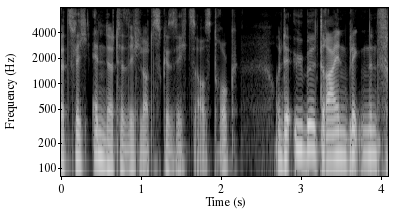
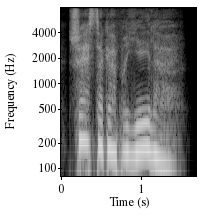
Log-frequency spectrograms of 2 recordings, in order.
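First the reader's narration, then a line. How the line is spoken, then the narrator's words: Sudden squeaky gasp. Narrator (German): keuchte Lotte plötzlich mit piepsender Stimme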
